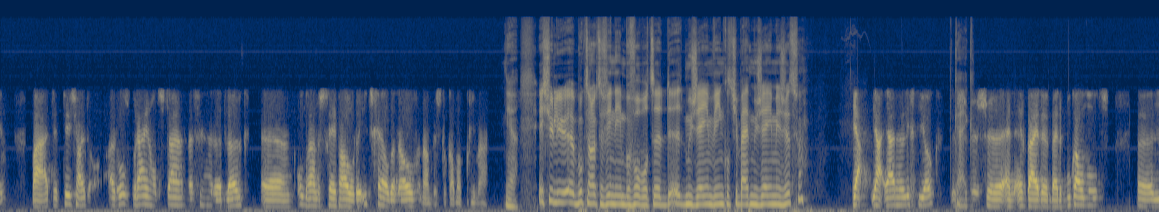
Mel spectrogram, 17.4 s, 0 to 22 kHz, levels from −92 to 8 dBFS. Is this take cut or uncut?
uncut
